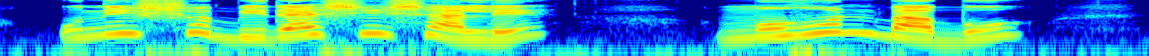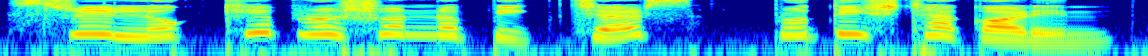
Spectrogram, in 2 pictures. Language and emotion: Bengali, neutral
